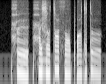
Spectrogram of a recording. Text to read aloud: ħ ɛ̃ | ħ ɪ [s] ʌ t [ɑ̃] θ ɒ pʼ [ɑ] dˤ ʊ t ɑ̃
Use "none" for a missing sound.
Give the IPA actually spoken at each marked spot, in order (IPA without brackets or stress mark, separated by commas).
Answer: z, ɑ, ɔ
